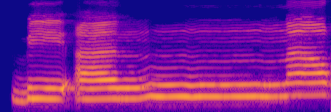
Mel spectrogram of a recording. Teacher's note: بِأَنَّ یہاں پر نون مشدد ہے اور نون مشدد پر ہمیشہ غنہ ہوتا ہے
